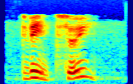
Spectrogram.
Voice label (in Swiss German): "wildsoj", alsace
